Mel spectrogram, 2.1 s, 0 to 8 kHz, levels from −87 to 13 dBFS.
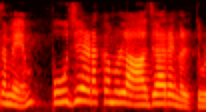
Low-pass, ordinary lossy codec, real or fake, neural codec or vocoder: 7.2 kHz; AAC, 32 kbps; real; none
